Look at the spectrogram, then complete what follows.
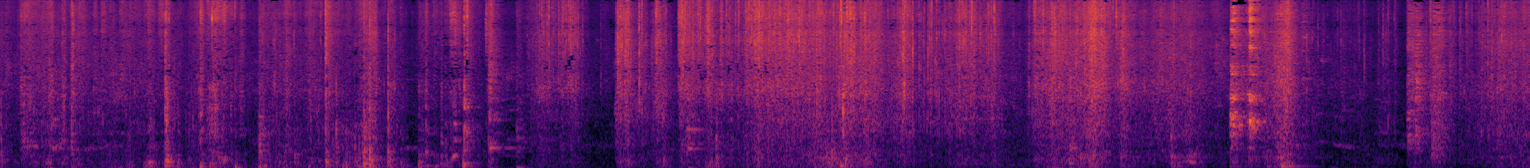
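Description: Cardboard box being opened and handled by hand, with irregular rustling, scraping and knocks of cardboard flaps, and a plastic bag crinkling near the end.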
